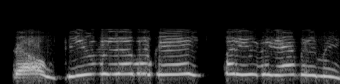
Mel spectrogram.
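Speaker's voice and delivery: very high, squeaky, sarcastic cartoon voice. Retelling an answer to a man who asked if they were okay, Mickey Mouse voice. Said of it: "And I would do in a Mickey Mouse voice".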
